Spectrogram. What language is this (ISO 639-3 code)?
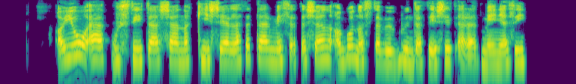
hun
